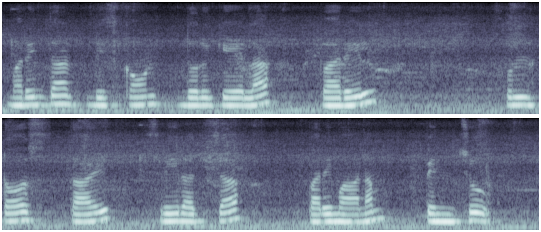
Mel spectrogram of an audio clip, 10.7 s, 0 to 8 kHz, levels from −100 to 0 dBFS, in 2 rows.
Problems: constant background noise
